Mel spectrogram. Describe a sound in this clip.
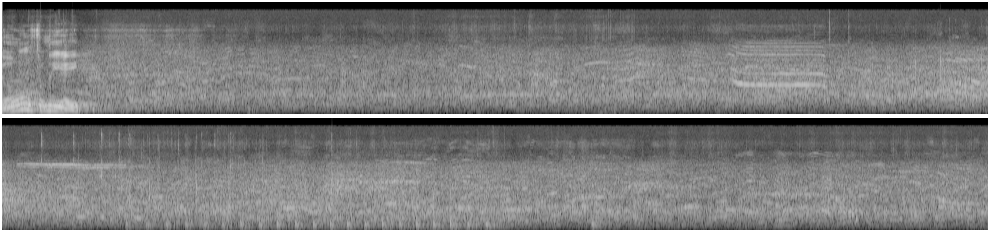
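A crowd cheers and chatters loudly outdoors.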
